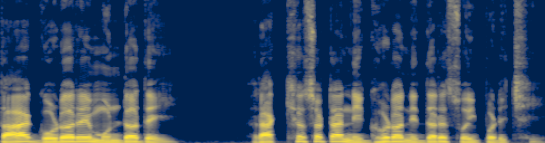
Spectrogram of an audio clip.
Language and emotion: Odia, neutral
